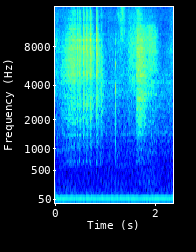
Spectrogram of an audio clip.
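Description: Quiet room tone with a steady low hum and a few faint rustles and a light tick.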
